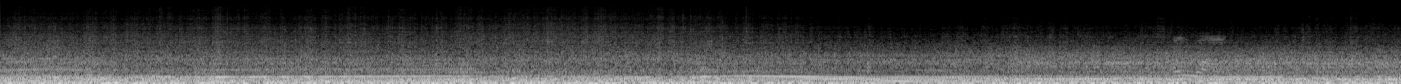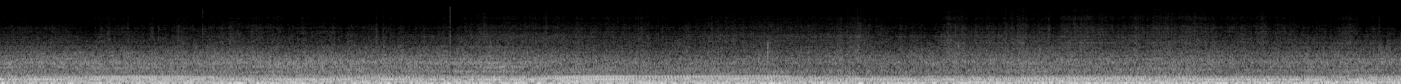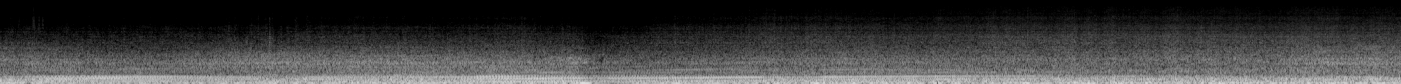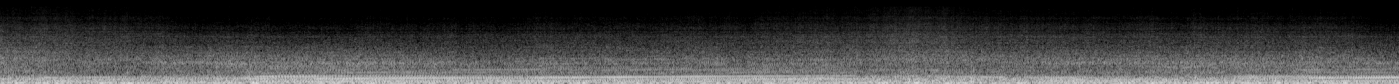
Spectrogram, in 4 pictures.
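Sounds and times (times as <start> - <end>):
car engine revving in cabin: 0.0 - 56.0
tyre and road noise: 0.0 - 56.0.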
